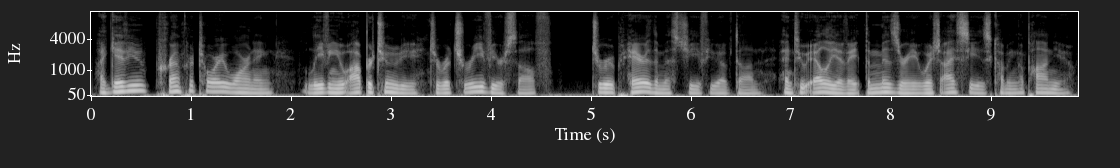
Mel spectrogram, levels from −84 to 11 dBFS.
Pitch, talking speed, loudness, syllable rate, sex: 115 Hz, 180 wpm, -18 LUFS, 5.7 syllables/s, male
